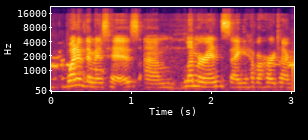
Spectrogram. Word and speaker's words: Limerence: One of them is his, Limerence. I have a hard time pronouncing.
